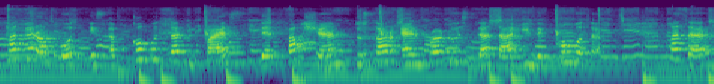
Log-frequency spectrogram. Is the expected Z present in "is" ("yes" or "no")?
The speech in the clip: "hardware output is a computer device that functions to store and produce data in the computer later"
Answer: no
